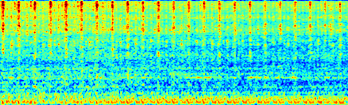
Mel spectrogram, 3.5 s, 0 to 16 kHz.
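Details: 1957 GMC 370 2-ton truck, original Pontiac 347 V8, revived after 20 years sitting, idling on its own tank: rough, lumpy idle with a fast puffing tick, about three a second; exhaust leak from the blown exhaust donut.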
